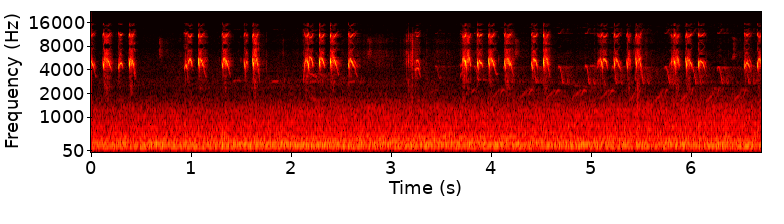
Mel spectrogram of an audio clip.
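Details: Bald eaglet chirping insistently as its mother, back from a break, preps leftover prey at the Berry College nest on a January 2022 morning. Groups of three to five thin, high chirps recur every second or so over low hum.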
